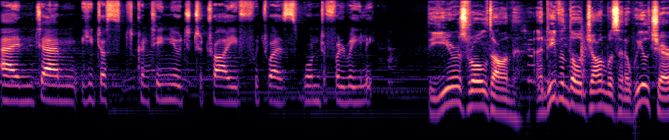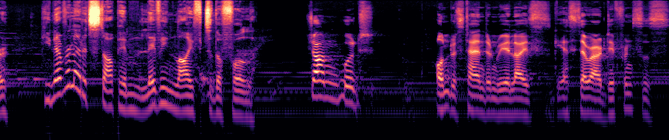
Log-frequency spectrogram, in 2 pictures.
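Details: Adult speaker; normal speech.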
